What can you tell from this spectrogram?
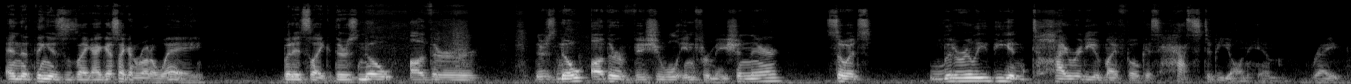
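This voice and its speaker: A man's voice: medium pitch, normal speed, warm tone. A young man talking casually to camera in a rambling monologue, full of fillers, restarts and casual swearing. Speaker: vlogger.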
